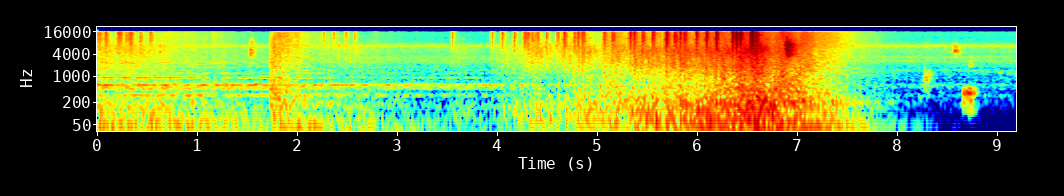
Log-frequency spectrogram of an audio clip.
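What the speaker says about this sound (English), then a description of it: "Oh yeah. This is some serious explosions." Explosions in the space combat game Reassembly build into a dense, swelling rumble of bursts and booms that peaks loudly before fading, with a voice speaking in the game's sound.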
